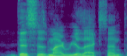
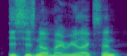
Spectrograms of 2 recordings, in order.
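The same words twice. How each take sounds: First: Rough French-Canadian accent in English; real French-Canadian accent. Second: Coached English accent, slightly lifted; careful, put-on English accent of a French Canadian; learned English accent. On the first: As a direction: let the Quebecois accent come through, a bit rough. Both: Shown as a demonstration.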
